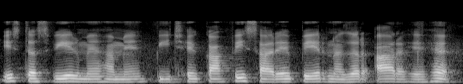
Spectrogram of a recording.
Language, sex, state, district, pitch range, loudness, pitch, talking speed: Hindi, male, Assam, Kamrup Metropolitan, 125-135 Hz, -16 LUFS, 130 Hz, 155 wpm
